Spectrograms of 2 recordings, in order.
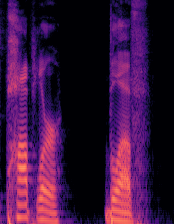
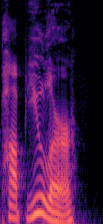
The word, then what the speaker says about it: Poplar Bluff: It is Poplar Bluff. It is not Popular, just as it is Arkansas City, which should be pronounced Arkansas, but is not.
